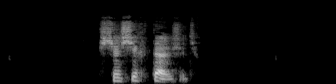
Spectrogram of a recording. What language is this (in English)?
Ukrainian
